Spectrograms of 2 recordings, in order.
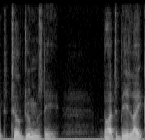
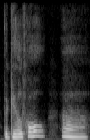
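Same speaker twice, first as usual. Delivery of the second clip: high, louder sceptical condescension; 9 semitones higher, 6 dB louder, slower than usual. A narrator's reading. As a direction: query it loftily, then a slighting "ah". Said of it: "deliberately chosen the most offensive".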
